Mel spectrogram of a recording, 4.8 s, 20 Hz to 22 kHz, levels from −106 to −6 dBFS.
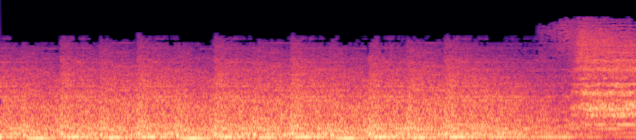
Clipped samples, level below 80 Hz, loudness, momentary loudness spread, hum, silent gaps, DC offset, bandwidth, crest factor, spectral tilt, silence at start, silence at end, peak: under 0.1%; -34 dBFS; -16 LUFS; 4 LU; none; none; under 0.1%; 12 kHz; 12 dB; -7 dB/octave; 0 s; 0 s; -2 dBFS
